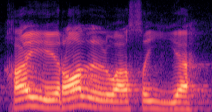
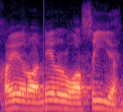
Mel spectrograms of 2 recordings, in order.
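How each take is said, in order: First: No linking 'ni' sound joins the two words. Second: A linking 'ni' sound joins the two words. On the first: The speaker calls it wrong. "Jangan dibaca ... keliru" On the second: The speaker calls it right. "ronnya hilang, tapi jadi ni"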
